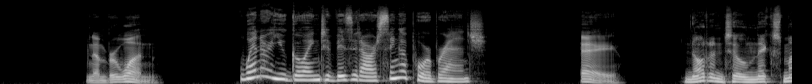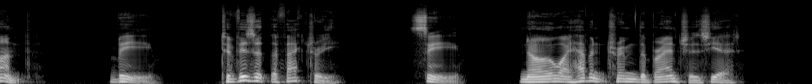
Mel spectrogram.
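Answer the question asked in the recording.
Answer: A: Not until next month.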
